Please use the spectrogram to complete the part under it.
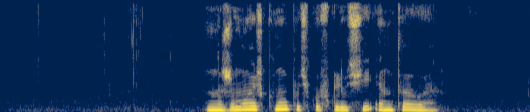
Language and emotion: Russian, neutral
